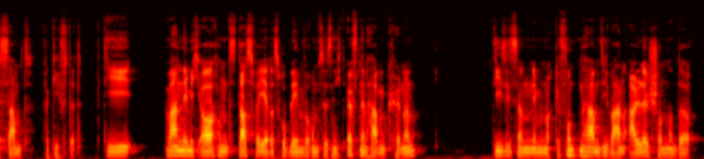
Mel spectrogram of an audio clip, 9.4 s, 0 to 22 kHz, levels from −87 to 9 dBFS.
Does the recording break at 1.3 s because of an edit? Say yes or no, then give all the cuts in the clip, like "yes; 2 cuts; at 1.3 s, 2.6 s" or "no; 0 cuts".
yes; 1 cut; at 1.3 s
